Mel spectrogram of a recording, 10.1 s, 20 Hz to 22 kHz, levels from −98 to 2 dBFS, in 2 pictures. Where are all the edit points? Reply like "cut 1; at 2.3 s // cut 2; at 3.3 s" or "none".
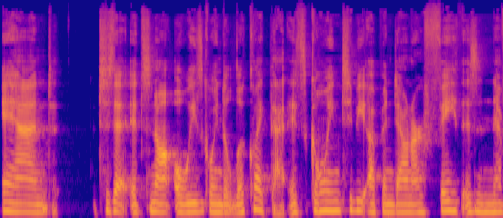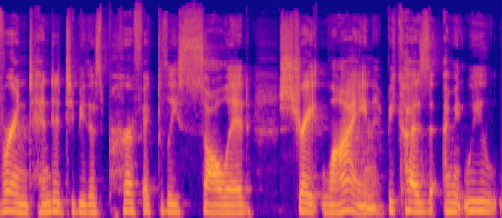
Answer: cut 1; at 1.1 s // cut 2; at 7.8 s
